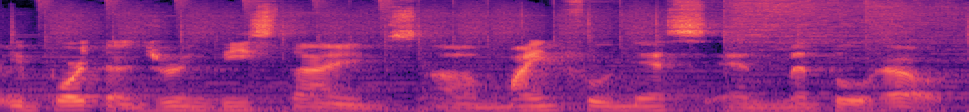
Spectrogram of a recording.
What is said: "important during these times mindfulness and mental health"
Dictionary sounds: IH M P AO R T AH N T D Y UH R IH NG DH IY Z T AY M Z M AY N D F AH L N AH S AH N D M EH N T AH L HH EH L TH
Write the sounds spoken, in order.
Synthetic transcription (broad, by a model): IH M P AO R T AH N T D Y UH R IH NG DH IY S T AY M S M AY N D F AH L N AH S AH N D M EH N T AH L HH EH L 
